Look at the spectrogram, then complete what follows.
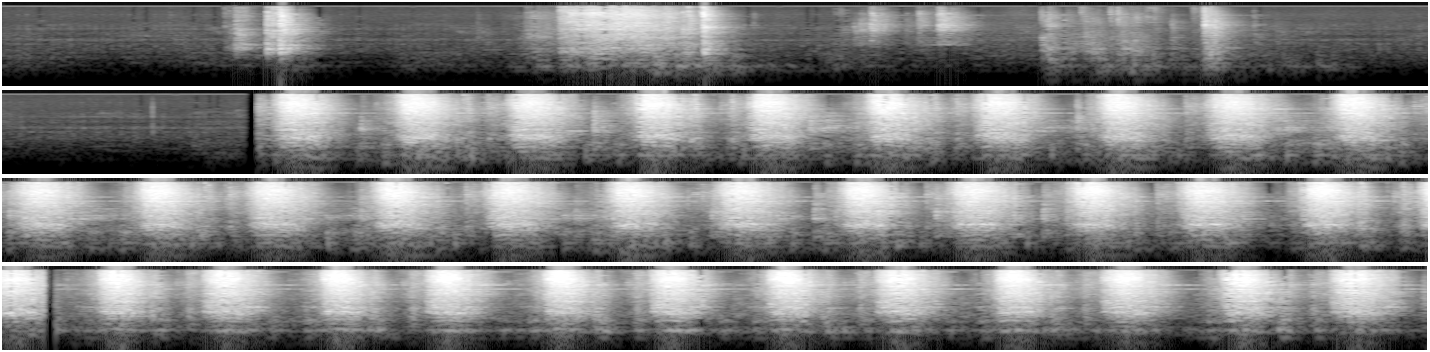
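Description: Domestic flatbed knitting machine: the carriage is pushed back and forth across the needle bed, a rasping clatter on each pass at about two passes a second. This starts about eight seconds in, after a few scattered handling knocks and scrapes.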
